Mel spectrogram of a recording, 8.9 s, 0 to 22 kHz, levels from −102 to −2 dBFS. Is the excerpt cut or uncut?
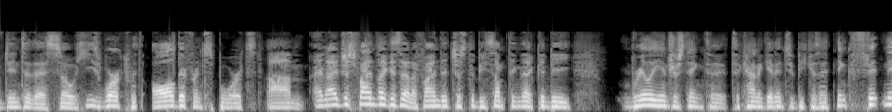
cut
